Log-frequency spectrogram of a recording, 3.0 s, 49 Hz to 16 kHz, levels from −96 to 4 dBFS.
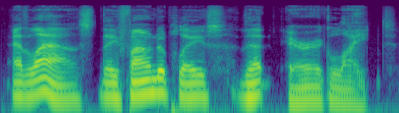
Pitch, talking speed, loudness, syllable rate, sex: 110 Hz, 180 wpm, -16 LUFS, 4.5 syllables/s, male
